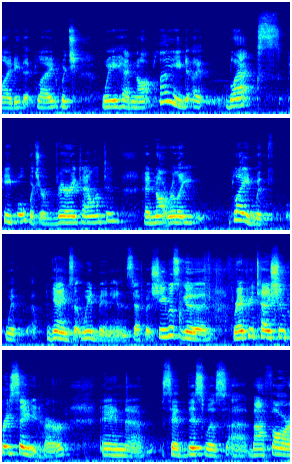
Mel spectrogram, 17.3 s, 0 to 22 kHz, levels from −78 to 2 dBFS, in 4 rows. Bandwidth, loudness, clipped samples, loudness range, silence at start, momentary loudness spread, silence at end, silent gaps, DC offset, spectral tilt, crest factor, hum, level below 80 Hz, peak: 15.5 kHz; -28 LUFS; under 0.1%; 7 LU; 0 s; 16 LU; 0 s; none; under 0.1%; -3 dB/octave; 20 dB; none; -62 dBFS; -8 dBFS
